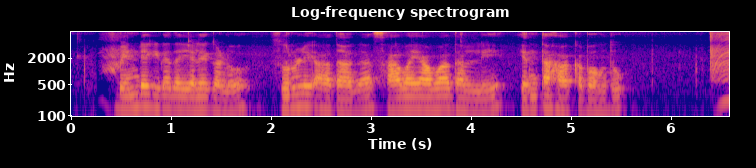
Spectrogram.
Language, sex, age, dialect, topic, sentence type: Kannada, male, 18-24, Coastal/Dakshin, agriculture, question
